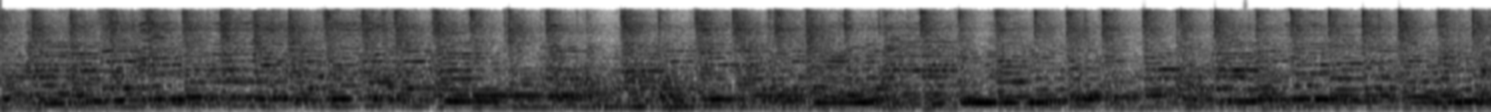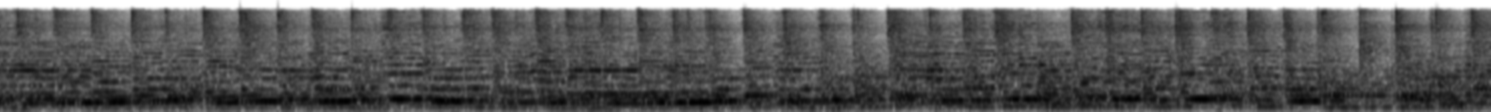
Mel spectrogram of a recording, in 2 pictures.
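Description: Instrumental opening of a Greek song: a bowed fiddle melody played over a fast, even beat, with no singing yet.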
